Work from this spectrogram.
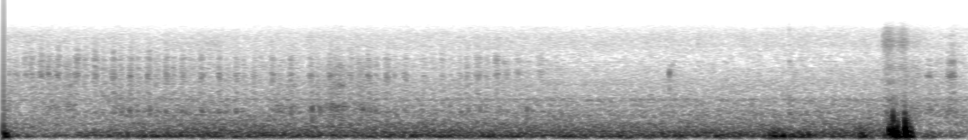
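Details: Boston Terrier and Keeshond chasing each other in circles; steady soft low panting runs throughout, ending in a couple of louder thumps near the close.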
